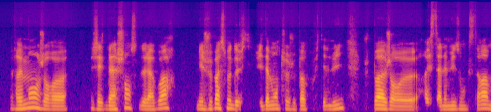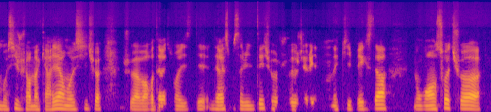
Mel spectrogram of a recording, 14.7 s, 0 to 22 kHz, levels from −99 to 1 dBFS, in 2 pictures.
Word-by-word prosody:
vraiment 145 +6 +3
genre, 120 -4 +1
heu, 110 0 +3 0.4
j'ai 125 -3 +1
de 120 - -14
la 120 0 +6
chance 160 +3 -1
de 120 - -2
l'avoir, 115 +8 +2 0.3
mais 130 -1 +1
je 120 - -2
veux 130 - -2
pas 155 -1 +6
ce 145 - -2
mode 140 - +1
de 130 - +3
vie. 125 - -7
Évidemment, 125 +3 +1
tu - - -10
vois, 130 - -3
je - - -11
veux 110 - -11
pas 120 +2 +2
profiter 120 - -10
de 120 - -7
lui. 135 +6 -2 0.3
Je - - -20
veux - - -26
pas 135 -2 +9
genre, 120 -3 +3
heu, 110 0 +2
rester 125 -1 -1
à - - 0
la 115 - -2
maison, 120 0 -4
et 120 - -15
cetera, 145 +1 +3
moi 120 -3 -5
aussi, 125 +6 -3
je - - -7
veux - - -10
faire 115 - +1
ma 110 -1 -2
carrière, 130 +5 +1
moi 120 0 0
aussi, 130 +3 -6
tu - - -5
vois. 125 - +3 0.3
Je - - -12
veux 115 - +1
avoir 110 +1 +1
des 115 +1 0
responsabilités 110 - -6
des 130 -1 -2
responsabilités, 125 +2 -3
tu - - -8
vois, 130 -1 -5
je - - -23
veux 115 - -2
gérer 120 - -3 0.3
mon - - -7
équipe, 125 0 -10
et 120 0 0
cetera. 140 +3 +4 0.4
Donc 120 0 -7
en 125 +2 +4
soi, 155 +5 +2
tu - - -2
vois, 130 -4 +4
125 Hz, 280 wpm, -25 LUFS, 115-135 Hz, 0.4 s, pas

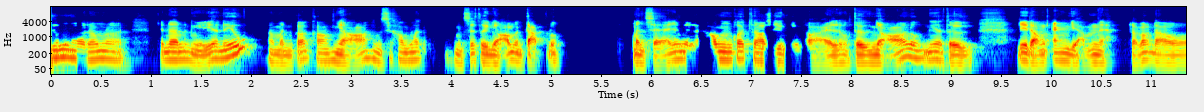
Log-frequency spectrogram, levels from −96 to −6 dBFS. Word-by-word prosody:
đúng 145 +2 +1
rồi, 125 -1 0
đúng 125 +2 0
rồi. 125 -2 -3 0.4
Cho - - -4
nên 120 0 +4
mình 120 -5 -3
nghĩ 90 +2 +1
á 130 - +2
nếu 200 - +2
mà 100 - -5
mình 90 -2 -4
có 120 +2 0
con 110 +1 -2
nhỏ, 100 +6 +1
mình 115 - -4
sẽ - - -9
không 115 0 -3
có 120 - -2 0.3
mình 95 -3 -6
sẽ 105 +4 -3
từ 100 - +2
nhỏ 95 -1 +3
mình - - -1
tập - - +4
luôn. - - -4 0.7
Mình - - +2
sẽ, 85 0 -1
giống 125 +1 0
như - - -1
là, - - -10
không 125 -1 +2
có 130 +1 +3
cho 115 -4 +2
xem 105 -1 -3
điện - - -13
thoại 80 +2 0
luôn, 95 0 -2
từ 95 -1 +5
nhỏ 95 +10 +2
luôn, 150 -4 -1
nghĩa 125 - 0
là 120 - 0
từ 90 0 +3 0.5
giai - - +6
đoạn - - +5
ăn 110 -2 +2
dặm 95 +1 -1
nè, 90 - -4
rồi - - -2
bắt 120 +1 +2
đầu 90 -1 0
110 Hz, 275 wpm, -25 LUFS, 95-125 Hz, 0.7 s, giai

